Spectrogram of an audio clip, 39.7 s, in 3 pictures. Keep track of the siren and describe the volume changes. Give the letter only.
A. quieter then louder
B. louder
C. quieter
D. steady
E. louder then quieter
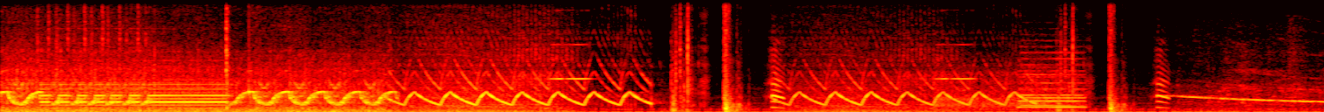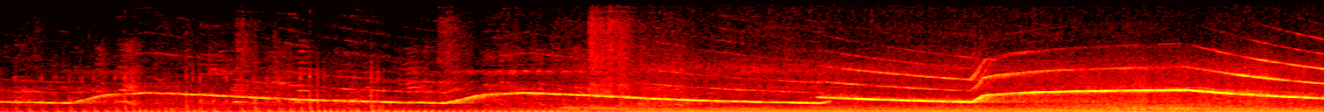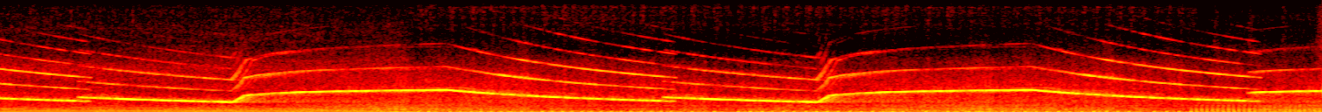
A.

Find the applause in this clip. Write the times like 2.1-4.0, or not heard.
not heard.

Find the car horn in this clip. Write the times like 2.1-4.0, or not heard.
9.3-10.9.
